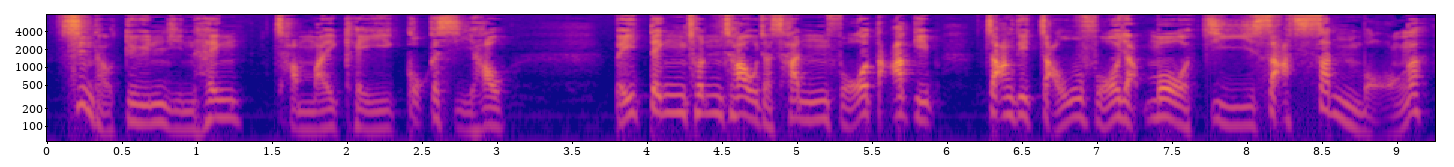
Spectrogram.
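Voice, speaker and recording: A man with a Cantonese accent telling a martial-arts story in a lively, dramatic storyteller's manner, with sudden exclamations and voices for the characters. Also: mid-range voice, a little slow, breathy edge.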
